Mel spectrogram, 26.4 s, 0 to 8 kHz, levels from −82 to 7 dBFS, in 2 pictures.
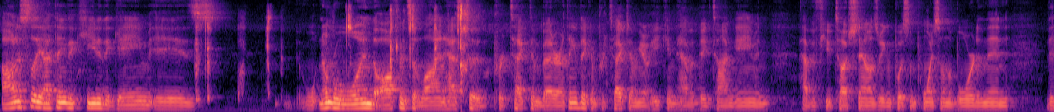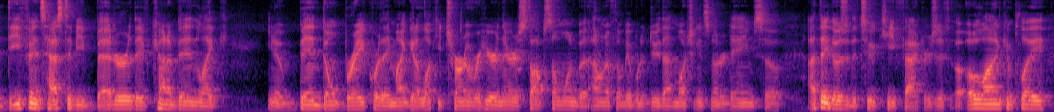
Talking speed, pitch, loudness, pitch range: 250 wpm, 95 Hz, -20 LUFS, 90-105 Hz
